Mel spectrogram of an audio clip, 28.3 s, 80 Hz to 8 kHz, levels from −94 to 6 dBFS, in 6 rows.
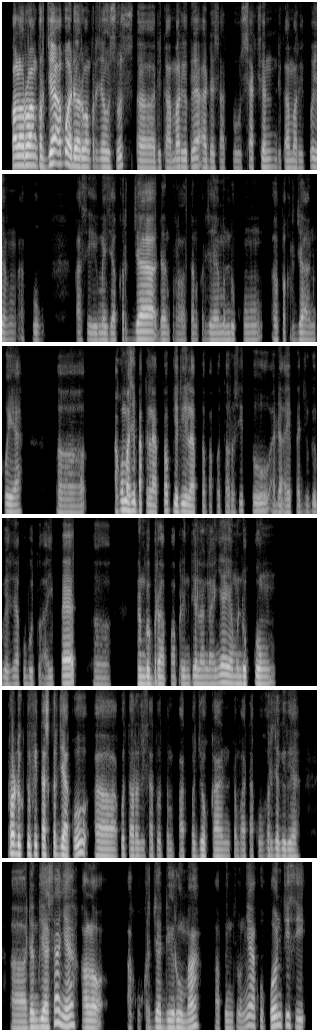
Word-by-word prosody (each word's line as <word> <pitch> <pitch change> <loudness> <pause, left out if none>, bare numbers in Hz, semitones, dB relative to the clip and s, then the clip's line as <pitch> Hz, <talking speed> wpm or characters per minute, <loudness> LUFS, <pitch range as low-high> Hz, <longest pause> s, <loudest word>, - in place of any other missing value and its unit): Kalau 170 +1 +10
ruang 170 0 +10
kerja 195 +6 +8
aku 195 -4 +7
ada 155 - +7
ruang 145 0 +4
kerja 140 0 -6
khusus, 140 +4 -4
eee, 125 -2 -3
di 125 - -11
kamar 135 +3 -3
itu 140 +2 -4
ya. 150 - -1
Ada 130 -1 -6 0.2
satu 125 0 -17
section 140 +1 -7
di 135 - -18
kamar 125 0 -7
itu 120 +5 -15
yang 130 -2 -7
aku, 130 -4 -18 0.6
kasih 120 -1 -10
meja 120 0 -7
kerja 135 0 +1
dan 125 0 -8
peralatan 125 -1 -18
kerja 125 -1 -9
yang 125 - -7
mendukung, 125 +1 -11 0.2
eee, 120 - -13
pekerjaanku 125 0 -6
ya. 125 - -5 0.6
Eee, 115 -1 -9 0.5
aku - - -6
masih 145 -2 +4
pakai 125 -2 -2
laptop, 145 +5 -5
jadi 130 +1 +1
laptop 120 -2 -3
aku - - -23
taruh - - -15
situ, 70 - -9
ada 120 -1 -10
iPad 115 0 -12
juga 120 +1 -18
biasanya 120 +2 -8
aku 125 - -17
butuh 120 -1 -12
iPad, 135 +3 +2 0.3
eee, 115 -1 -12 0.4
dan 125 - +1
beberapa 125 0 -2
printilan 125 0 -5
lainnya 130 +4 0
yang 135 - +2
mendukung, 125 0 -1 0.7
produktivitas 155 -3 +4
kerjaku, 145 +5 +3
eee, 120 -1 +1
aku 140 +5 -8
taruh 120 -1 -5
di - - -11
satu 125 0 -12
tempat 115 -1 -14
pojokan 120 0 -5
tempat 115 0 -13
aku 115 -1 -18
kerja 120 0 -4
gitu 115 -1 -3
ya. - - -17 0.4
Eee, 115 -1 -2
dan 135 - +6
biasanya 165 +3 +5
kalau 125 -1 +1 0.3
aku 125 - -19
kerja 135 -1 -2
di 130 0 +1
rumah, 130 +5 +1 0.2
eee, 115 - -11
pintunya 125 +6 -4
aku 145 -4 -12
kunci 170 +4 +1
sih. 140 -3 -4
125 Hz, 175 wpm, -22 LUFS, 120-140 Hz, 0.7 s, Kalau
